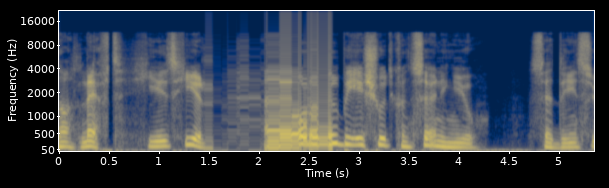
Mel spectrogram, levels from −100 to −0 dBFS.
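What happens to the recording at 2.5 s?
At 2.5 s the speech has turned into a rigid, metallic buzz pitched at 100 Hz that still loosely tracks the words. This robotic sound from repeated short buffers runs from 1.47 to 2.73 s. It is likely caused by audio arriving too seldom, with roughly 10 ms chunks replayed over and over in place of most of the real signal.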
